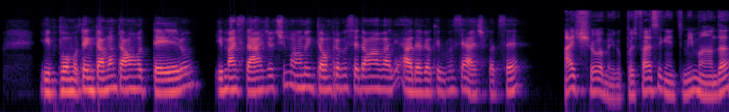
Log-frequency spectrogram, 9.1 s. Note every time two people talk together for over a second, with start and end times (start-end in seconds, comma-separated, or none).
none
